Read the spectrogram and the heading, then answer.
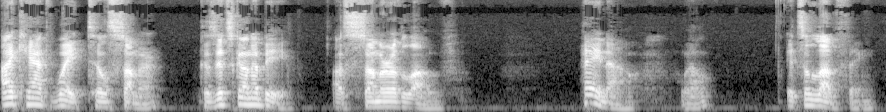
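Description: A man in his twenties giving a mock-dramatic poetry reading in a pompous, deliberate way, recorded in a bedroom a short distance from the mic. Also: fairly low pitch, lively intonation, bright, forceful tone. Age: 20s. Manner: theatrical, deliberate, pompous delivery. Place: small bedroom, indoors.

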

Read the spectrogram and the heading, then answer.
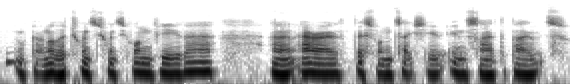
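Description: A man giving a relaxed, rambling voice-over walkthrough of a virtual boat tour, with frequent ums and restarts. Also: lowish voice, moderate pace. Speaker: tour guide. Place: recorded while wearing VR goggles, not on the boat.

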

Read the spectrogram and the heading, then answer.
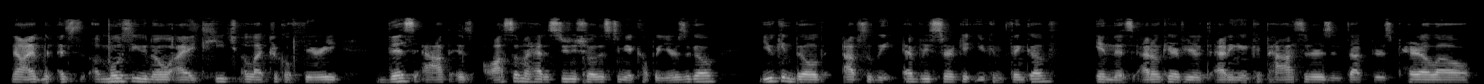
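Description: A man's voice: mid-range voice, fairly bright tone. A man in his forties with a stuffed-up cold voice, enthusiastically explaining apps for electricians in a casual webcam talk from his home office. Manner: upbeat, enthusiastic, chatty. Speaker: electrical instructor. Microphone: laptop webcam at desk.

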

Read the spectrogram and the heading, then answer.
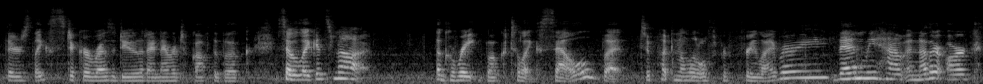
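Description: A woman's voice: medium pitch, fairly bright tone, slight background noise. A young woman chatting frankly about books she is giving away, a little congested with a slightly sore throat, recorded in a home room. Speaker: book vlogger. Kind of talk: casual book unhaul chat.

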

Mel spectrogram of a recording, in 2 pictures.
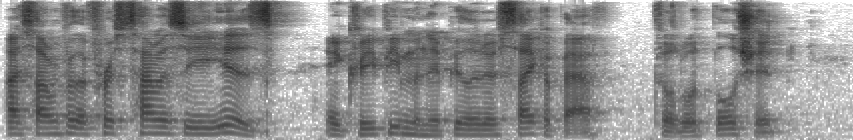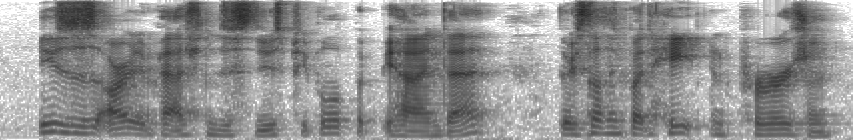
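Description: Expressive man reading game text aloud. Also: medium pitch, quick pace. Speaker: let's player.

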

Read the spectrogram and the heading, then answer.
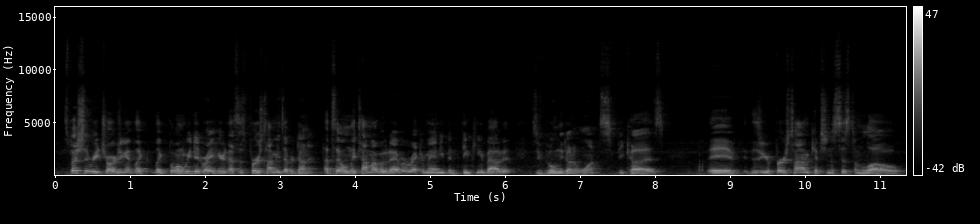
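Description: A man's voice: mid-range voice, darkish tone, slight background noise. A young man, an HVAC technician, explaining casually in a rambling way with many fillers and restarts. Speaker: HVAC technician and channel host. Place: backyard beside an AC unit, later a small office.

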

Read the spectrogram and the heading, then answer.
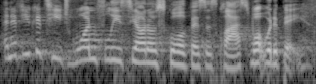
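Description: A woman's voice: on the high side, expressive, fast talker. A young adult woman interviewer asking prepared questions. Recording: audible ambient building noise.

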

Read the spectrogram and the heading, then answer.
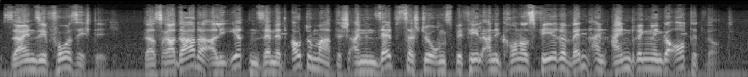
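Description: A man's voice: medium pitch, animated, brisk, few pauses, bright, forceful tone. An actor playing a middle-aged, stern and dutiful Soviet military officer briefing his leader in a video game cutscene, formal and earnest. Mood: urgent, formal. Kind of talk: video game cutscene acting, German dub.

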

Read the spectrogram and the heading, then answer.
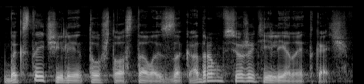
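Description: A man's voice: sits low, very animated, a little fast. A young man reading a scripted news introduction as an anchor in a TV studio.

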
